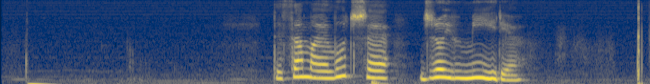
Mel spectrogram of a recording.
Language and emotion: Russian, positive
